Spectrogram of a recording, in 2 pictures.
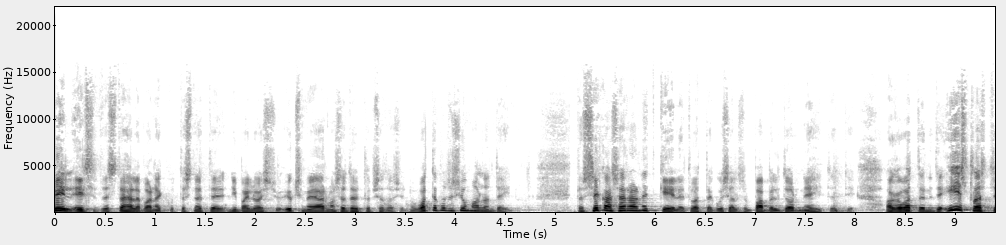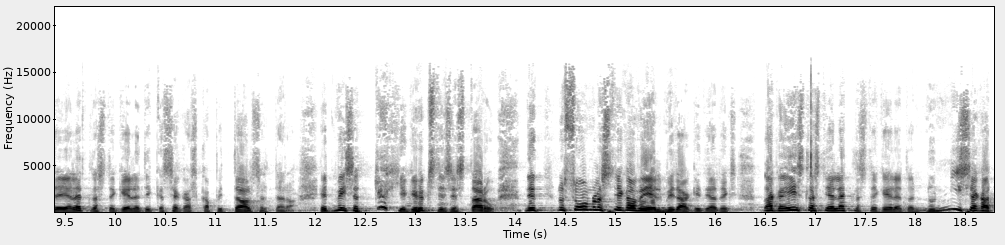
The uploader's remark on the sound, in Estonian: Audio salvestus koosolekult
